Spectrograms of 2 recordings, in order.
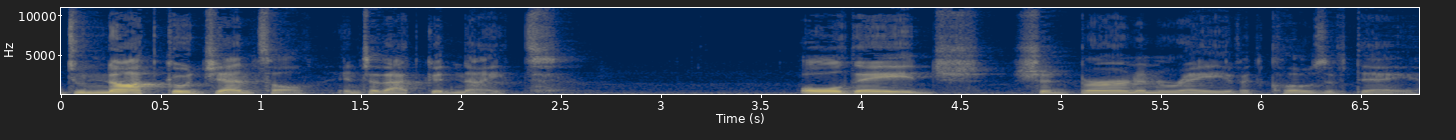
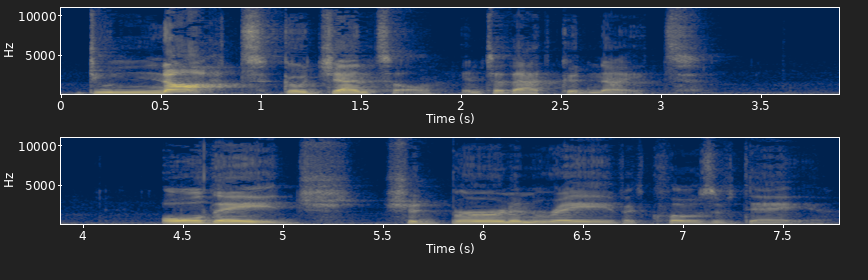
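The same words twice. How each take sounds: Both takes have the same delivery.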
